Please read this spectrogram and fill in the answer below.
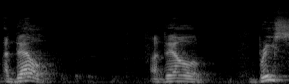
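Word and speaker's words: Adèle Brise: to a belgian immigrant by the name of adele brise or adele bris depends on how it pronounced anyway to adele who's adele you know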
